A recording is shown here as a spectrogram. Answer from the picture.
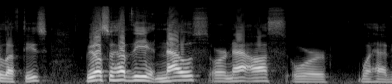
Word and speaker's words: Naos: Let us begin our tour with the, I'm going to call it a NAOS. I'm going to call it NAOS because it rhymes with mouse.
